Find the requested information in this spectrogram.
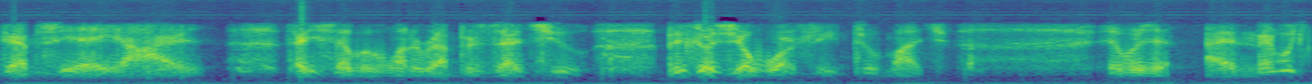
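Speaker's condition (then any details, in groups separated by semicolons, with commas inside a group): Throat cancer, vocal cord removed, partial laryngectomy, right vocal cord removed; now a stump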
